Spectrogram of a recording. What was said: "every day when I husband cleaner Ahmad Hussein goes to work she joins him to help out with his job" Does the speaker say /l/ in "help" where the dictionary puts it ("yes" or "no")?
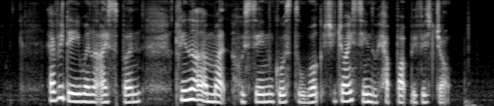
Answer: no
